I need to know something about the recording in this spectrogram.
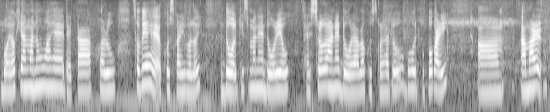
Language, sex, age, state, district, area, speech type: Assamese, female, 18-30, Assam, Golaghat, urban, spontaneous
